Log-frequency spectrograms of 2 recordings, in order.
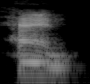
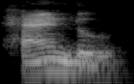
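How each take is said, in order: First: The word ends cleanly on the final consonant. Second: An extra vowel is added after the final consonant. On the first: The speaker calls it right. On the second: The speaker calls it wrong.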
